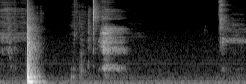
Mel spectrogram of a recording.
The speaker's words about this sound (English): I'm gonna sip my beer before I say it.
